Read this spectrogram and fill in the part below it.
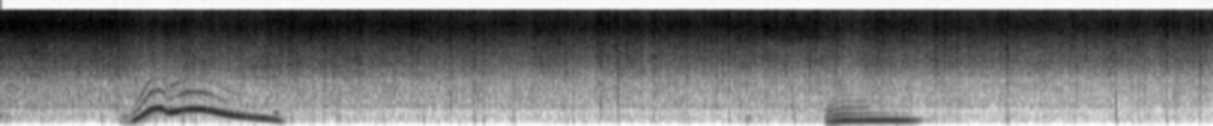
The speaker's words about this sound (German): Und ich schüttle meine Pfanne.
